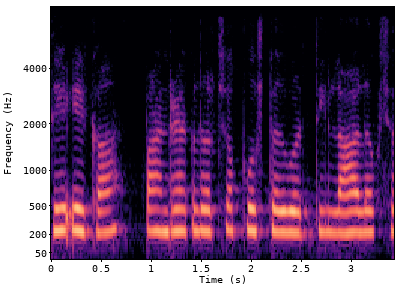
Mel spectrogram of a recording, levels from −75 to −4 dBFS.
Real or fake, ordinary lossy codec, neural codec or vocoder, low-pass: fake; Opus, 32 kbps; codec, 16 kHz, 2 kbps, X-Codec, HuBERT features, trained on LibriSpeech; 7.2 kHz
